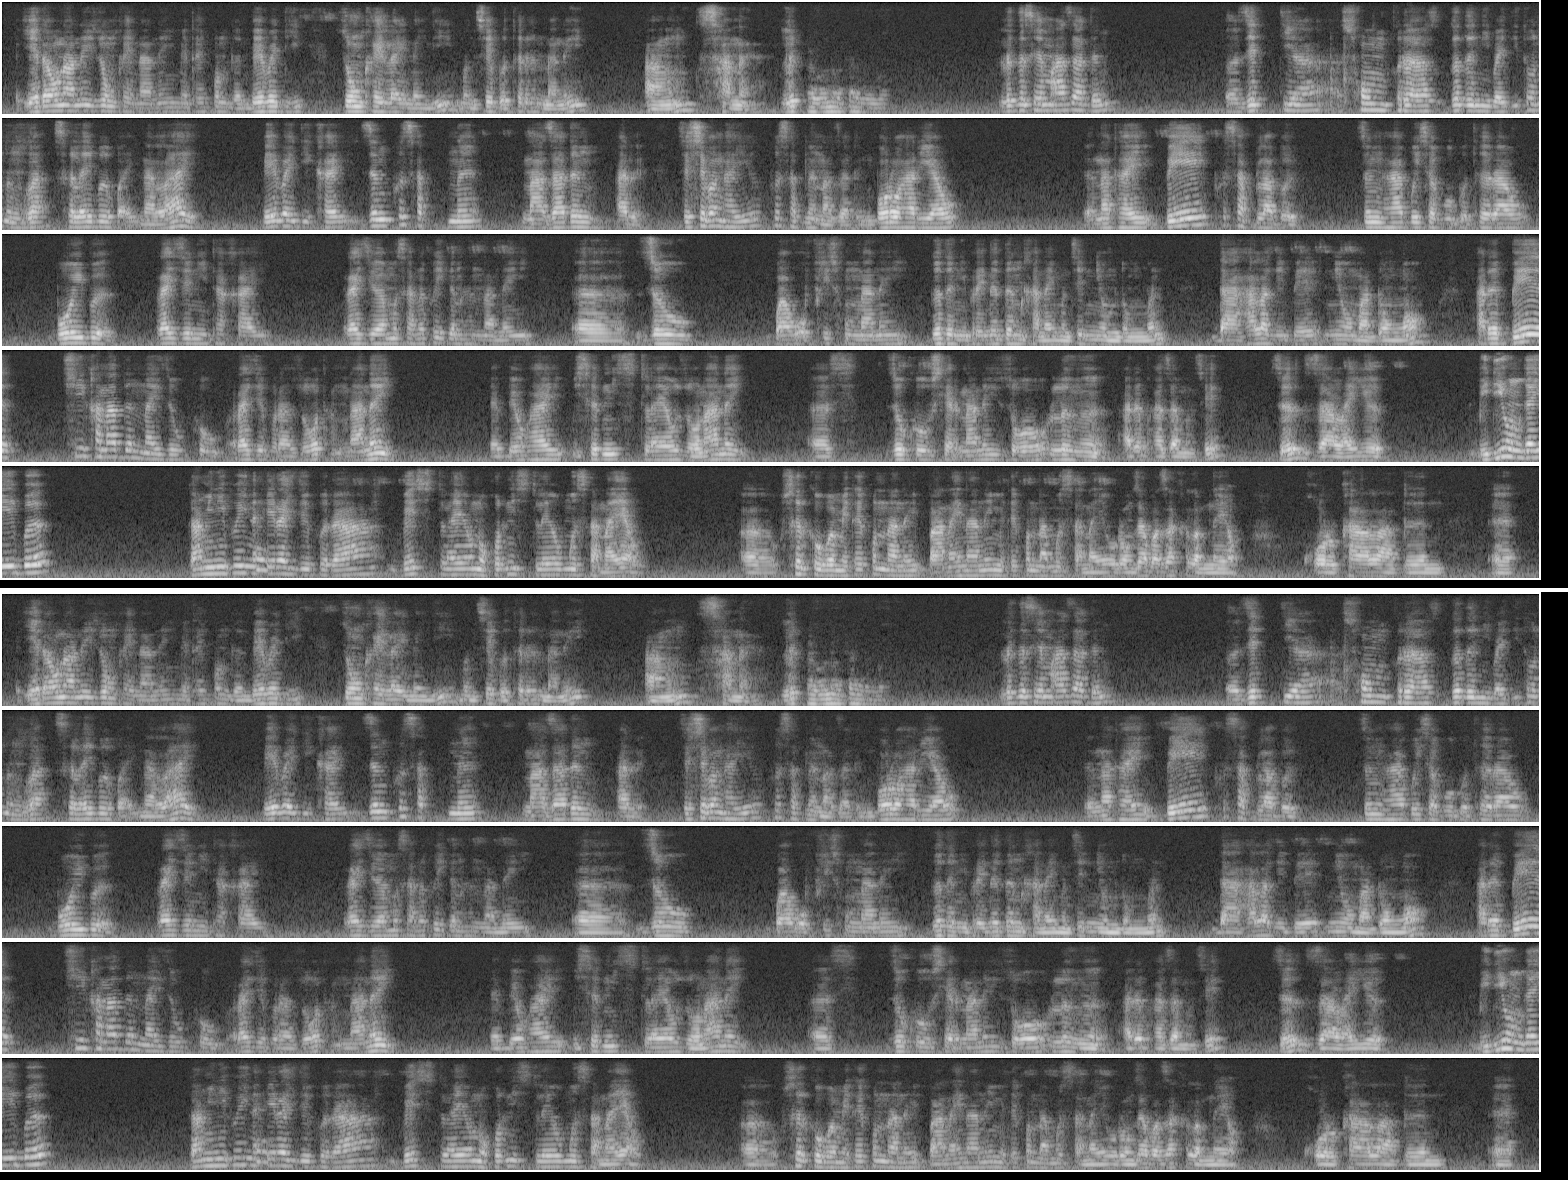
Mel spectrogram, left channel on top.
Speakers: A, on the left; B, on the right.
A: एदावनानै जंखायनानै मेथाइ खनगोन बेबायदि जंखा खायलायनायनि मोनसे बोथोर होननानै आं सानो ।
B: नंगौ नोंथां नंगौ
A: लोगोसे मा जादों जेथिया समफोरा गोदोनि बायदिथ' नंला सोलायबोबाय नालाय बेबायदि खाय जों फोसाबनो नाजादों आरो जेसेबां हायो फोसाबनो नाजादों बर' हारियाव
B: <inaudible>
A: नाथाय बे फोसाब्लाबो जोंहा बैसागु बोथोराव बयबो रायजोनि थाखाय रायजोआ मोसानो फैगोन होननानै ओ जौ बा अफ्रि संनानै गोदोनिफ्रायनो दोनखानाय मोनसे नियम दंमोन । दाहालागै बे नियमा दङ आरो बे थि खाना दोननाय जौखौ रायजोफोरा ज' थांनानै बेवहाय बिसोरनि सिथ्लायाव जनानै ओ से जौखौ सेरनानै ज' लोङो आरो भाजा मोनसे जो जालायो बिदि अनगायैबो गामिनि फैनाय रायजोफोरा बे सिथ्लायाव न'खरनि सिथ्लायाव मोसानायाव
B: <inaudible>
A: ओ सोरखौबा मेथाइ खननानै बानायनानै मेथाइ खनना मोसानायाव रंजा बाजा खालाम नायाव खरखा लागोन ओ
